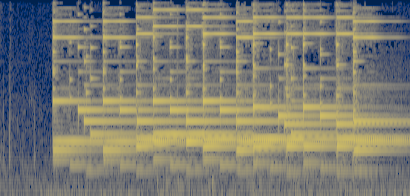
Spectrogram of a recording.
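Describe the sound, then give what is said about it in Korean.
A mobile phone ringtone plays a bright, repeating electronic melody of quick, evenly spaced chiming notes, loud and steady for several seconds after a brief silence, with no voices. “아, 오늘따라 왜 이렇게 전화가 와?”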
